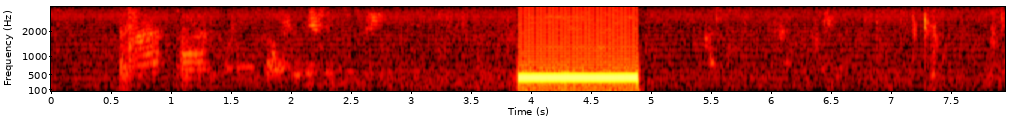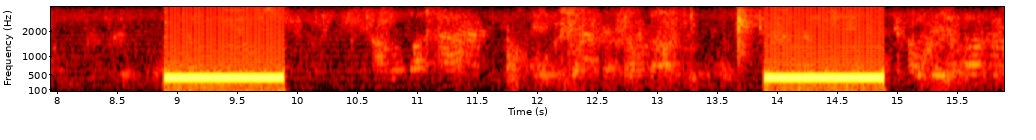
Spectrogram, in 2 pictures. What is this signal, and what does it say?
Ringback tone (Europe, 425 Hz), with speech.
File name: out- -2033- - - .31228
